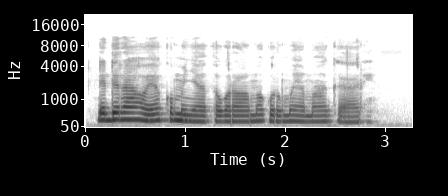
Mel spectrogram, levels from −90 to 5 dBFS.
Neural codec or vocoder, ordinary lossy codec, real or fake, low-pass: none; none; real; 10.8 kHz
